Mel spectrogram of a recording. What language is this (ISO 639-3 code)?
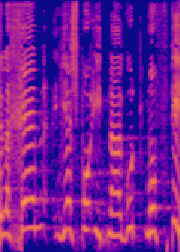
heb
